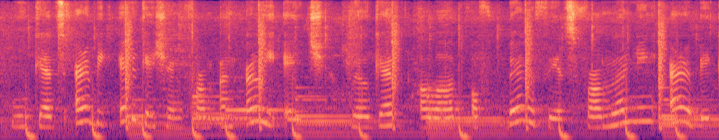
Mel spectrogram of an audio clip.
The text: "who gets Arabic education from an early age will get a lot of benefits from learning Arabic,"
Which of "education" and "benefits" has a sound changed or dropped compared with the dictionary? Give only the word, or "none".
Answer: none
